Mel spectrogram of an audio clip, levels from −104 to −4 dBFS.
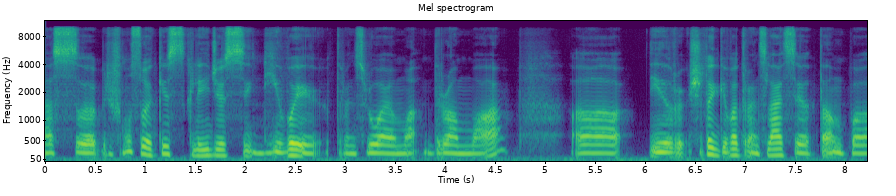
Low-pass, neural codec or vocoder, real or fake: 9.9 kHz; autoencoder, 22.05 kHz, a latent of 192 numbers a frame, VITS, trained on many speakers; fake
